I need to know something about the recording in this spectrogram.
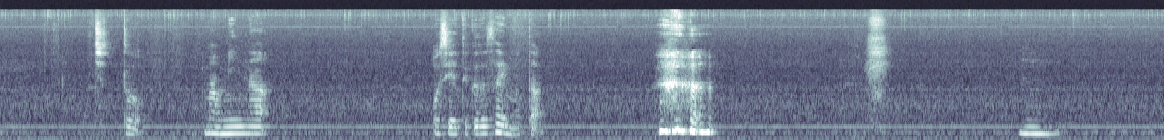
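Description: A young woman speaks softly and playfully into a close microphone.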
